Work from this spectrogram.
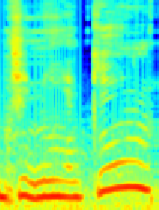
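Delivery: ordinary delivery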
